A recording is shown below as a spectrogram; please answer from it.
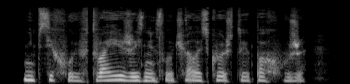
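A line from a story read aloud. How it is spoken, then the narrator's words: Muttering to herself. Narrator (Russian): бормотала я себе под нос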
